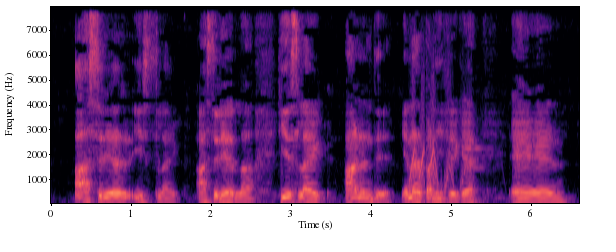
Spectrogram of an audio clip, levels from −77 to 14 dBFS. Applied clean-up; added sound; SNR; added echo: neural separator model SepFormer DNS4.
